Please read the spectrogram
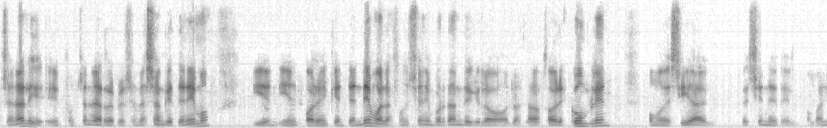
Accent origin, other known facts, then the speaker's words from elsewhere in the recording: Argentina; Nos identifica, creo que como argentino, es sinónimo de soberanía.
